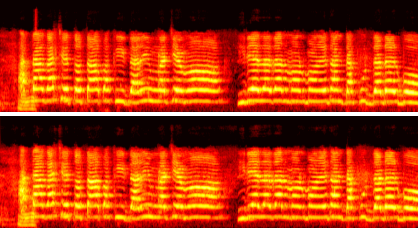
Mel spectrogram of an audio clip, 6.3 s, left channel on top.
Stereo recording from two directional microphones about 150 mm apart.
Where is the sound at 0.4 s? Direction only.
45° left (ahead or behind).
